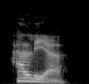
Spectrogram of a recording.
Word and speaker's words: Paglia: That's what Camille, Paglia. You don't pronounce the G.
